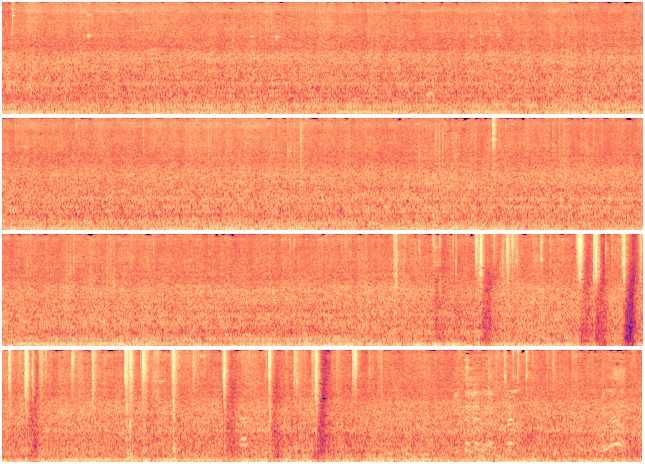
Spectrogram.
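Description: Sportfishing boat's engine running with a steady low drone. Several sharp knocks and bumps come in the last few seconds.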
